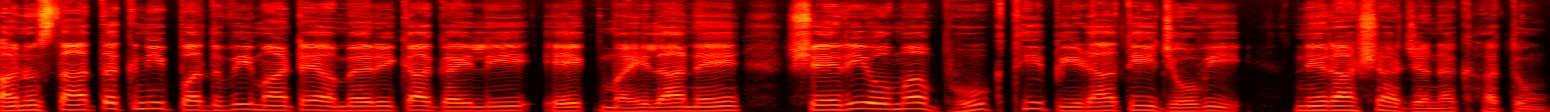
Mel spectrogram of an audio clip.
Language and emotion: Gujarati, sad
